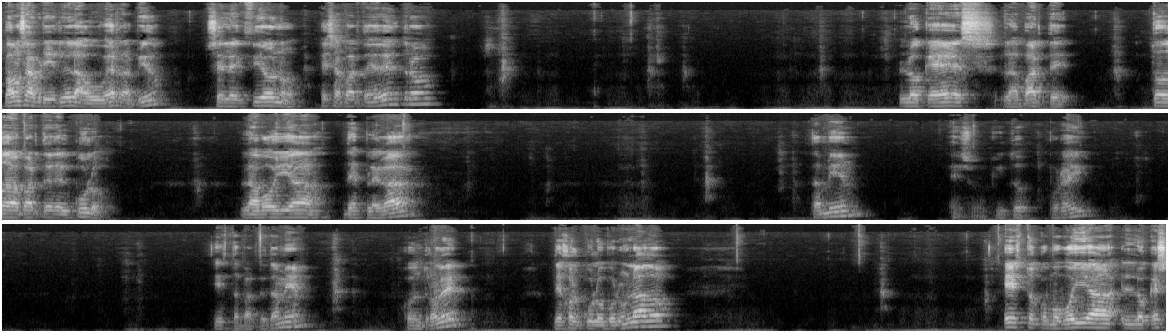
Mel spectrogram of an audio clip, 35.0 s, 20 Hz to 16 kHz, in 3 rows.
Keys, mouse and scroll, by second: 1.5 alt+right click, 4.5 ctrl+e, 6.0-8.2 ctrl+shift+middle drag, 8.2 alt+right click, 8.6 alt+shift+right click, 9.0 alt+shift+right click, 9.5 shift+middle click, 10.3 alt+shift+right click, 10.6 alt+shift+right click, 11.3 alt+shift+right click, 11.6 shift+middle click, 12.5 alt+shift+right click, 14.1 alt+shift+right click, 14.5 alt+shift+right click, 15.1 alt+shift+right click, 15.4-20.9 middle drag, 16.6 z, 19.1 c, 20.9 right click, 21.1-22.2 middle drag, 21.5 c, 22.2 right click, 22.5 z, 23.0-25.4 middle drag, 24.2 c, 25.4 right click, 25.6-31.3 ctrl+middle drag, 27.1 ctrl+e, 31.3 right click, 31.6-32.6 ctrl+middle drag, 32.6 alt+right click, 33.0-34.9 shift+middle drag.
